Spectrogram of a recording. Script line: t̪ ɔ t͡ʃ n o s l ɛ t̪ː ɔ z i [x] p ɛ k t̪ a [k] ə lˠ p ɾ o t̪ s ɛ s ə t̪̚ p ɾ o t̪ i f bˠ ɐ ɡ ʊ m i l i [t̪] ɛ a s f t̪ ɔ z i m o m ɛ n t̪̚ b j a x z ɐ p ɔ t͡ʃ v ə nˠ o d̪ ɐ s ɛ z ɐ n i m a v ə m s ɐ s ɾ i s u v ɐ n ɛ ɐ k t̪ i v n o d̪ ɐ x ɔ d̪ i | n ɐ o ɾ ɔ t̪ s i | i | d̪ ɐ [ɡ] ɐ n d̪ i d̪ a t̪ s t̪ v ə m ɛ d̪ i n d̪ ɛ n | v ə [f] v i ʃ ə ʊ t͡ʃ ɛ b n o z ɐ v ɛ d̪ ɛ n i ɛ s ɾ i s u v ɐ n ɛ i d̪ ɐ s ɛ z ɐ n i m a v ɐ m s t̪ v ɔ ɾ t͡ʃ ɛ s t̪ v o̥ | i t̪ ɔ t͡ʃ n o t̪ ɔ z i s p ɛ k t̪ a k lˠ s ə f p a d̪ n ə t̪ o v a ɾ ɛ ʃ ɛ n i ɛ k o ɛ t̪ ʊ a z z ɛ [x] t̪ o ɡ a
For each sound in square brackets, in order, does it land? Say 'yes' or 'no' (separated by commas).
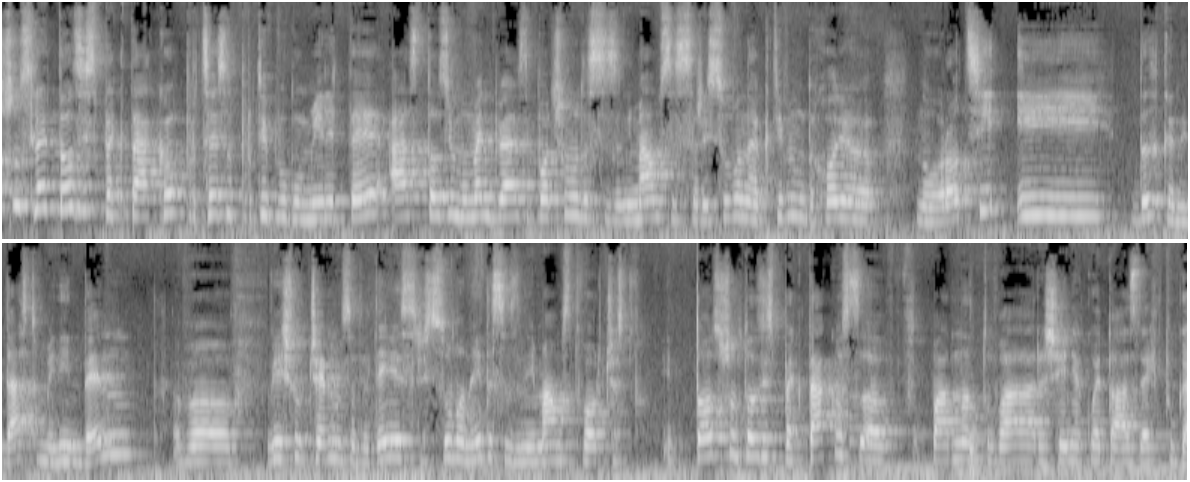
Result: no, yes, yes, no, yes, yes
